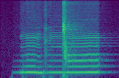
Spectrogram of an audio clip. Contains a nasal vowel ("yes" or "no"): yes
